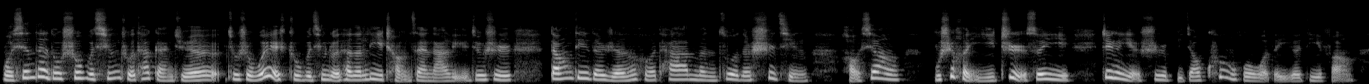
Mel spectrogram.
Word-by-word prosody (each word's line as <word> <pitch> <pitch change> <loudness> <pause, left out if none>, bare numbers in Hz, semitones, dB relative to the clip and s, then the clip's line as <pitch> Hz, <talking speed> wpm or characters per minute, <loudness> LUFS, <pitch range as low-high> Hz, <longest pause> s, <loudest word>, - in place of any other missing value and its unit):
我 205 -4 +3
现 305 +8 +2
在 345 -1 +5
都 270 -2 +3
说 285 +2 +2
不 250 -4 +2
清 275 +5 -3
楚， 265 -7 +2
它 265 +5 -2
感 190 -9 -3
觉 190 +3 +3
就 230 - 0
是 225 - +2
我 205 - +5
也 385 - +6
说 215 -3 -2
不 190 -1 +1
清 220 +4 -3
楚 175 -4 +4
它 205 +4 +3
的 205 - +3
立 220 +1 0
场 - - -5
在 185 -4 -1
哪 160 0 -5
里。 170 - -5
就 215 +1 +1
是 210 -2 +1 0.4
当 265 +2 +4
地 285 -3 +2
的 225 -3 +3
人， 180 +4 +1
和 200 -3 -3
他 225 +1 -1
们 200 -4 -4
做 235 0 +2
的 195 -1 -3
事 285 +4 -4
情， 175 -8 -7 0.3
好 - - -3
像 250 -7 +1 0.3
不 210 - 0
是 370 - +2
很 - - +1
一 165 +2 -6
致， 310 - +1
所 240 - +5
以 220 -5 +1 0.3
这 325 - +4
个 285 - +4
也 215 -7 0
是 210 -2 -3
比 170 -6 -11
较 185 0 -2
困 320 - -7
惑 180 - -4
我 160 - -2
的 - - -7
一 75 - -6
个 155 - -2
地 170 -2 -7
方。 210 +6 -9
215 Hz, 270 characters per minute, -21 LUFS, 190-255 Hz, 0.4 s, 也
